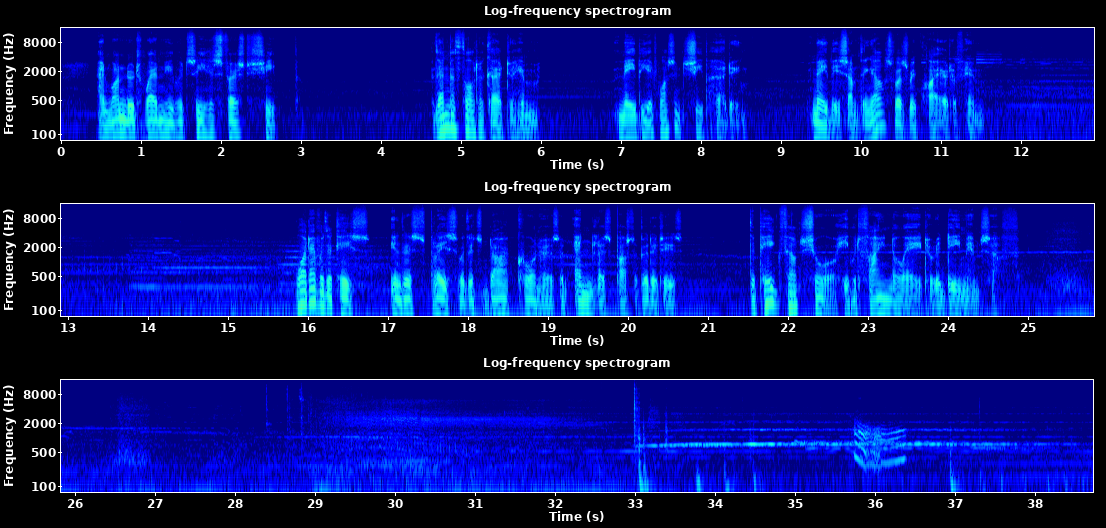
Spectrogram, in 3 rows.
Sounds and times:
Speech: 0:00.4 - 0:02.7, 0:04.6 - 0:06.0, 0:06.9 - 0:08.6, 0:09.4 - 0:11.6, 0:15.8 - 0:20.7, 0:21.5 - 0:24.9
Music: 0:03.5 - 0:38.7.

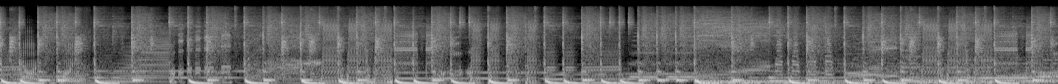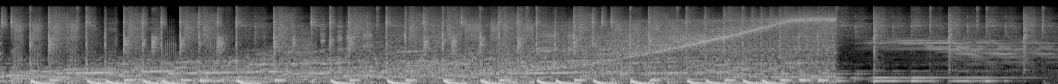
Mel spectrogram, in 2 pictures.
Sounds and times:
Dubstep: 0:00.0 - 0:21.1.

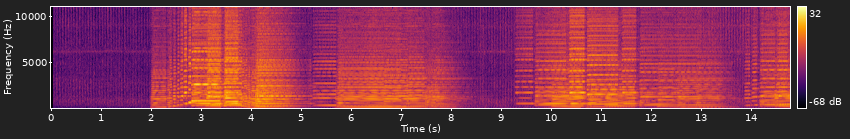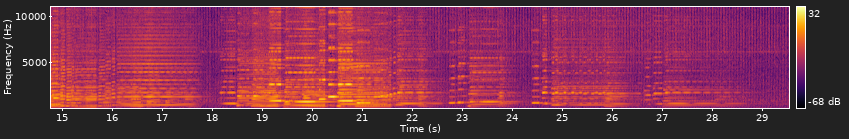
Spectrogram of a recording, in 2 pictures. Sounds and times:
Organ: 0:02.0 - 0:08.4, 0:09.3 - 0:28.7.

